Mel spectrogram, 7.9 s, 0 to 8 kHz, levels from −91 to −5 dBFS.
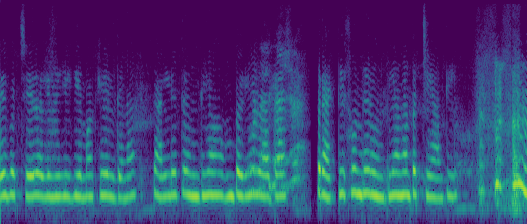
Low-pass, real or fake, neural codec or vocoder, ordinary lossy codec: none; fake; codec, 16 kHz, 4 kbps, FreqCodec, smaller model; none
